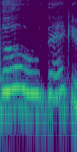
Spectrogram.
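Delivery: high, gushing, showy thank-you; mock gushing thanks. Shown as a demonstration. Leader mocking a hollow thank-you to the group. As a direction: throw out an overdone polite thanks. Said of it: "You're not like".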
